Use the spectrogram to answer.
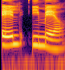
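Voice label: the email, Spanish, female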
